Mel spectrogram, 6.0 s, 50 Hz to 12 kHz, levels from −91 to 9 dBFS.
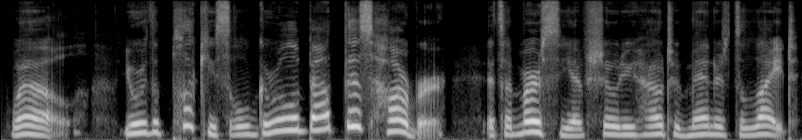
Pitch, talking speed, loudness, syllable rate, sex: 220 Hz, 210 wpm, -18 LUFS, 5.7 syllables/s, female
